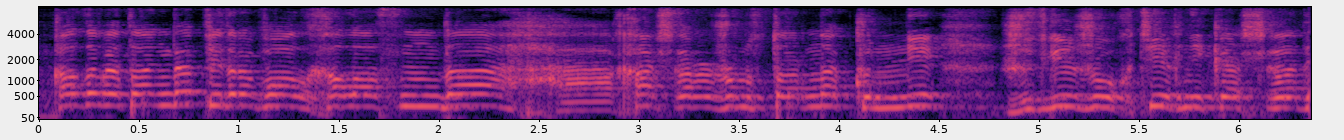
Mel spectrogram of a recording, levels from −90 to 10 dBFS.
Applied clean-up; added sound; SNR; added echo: none; none; none; reverberation time 1.2 s.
